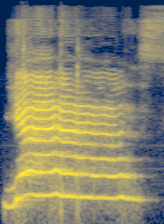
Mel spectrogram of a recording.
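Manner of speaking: high, drawn-out singsong yes; excited cheer. Real, not acted. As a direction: stretch it out in a high, delighted cheer.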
